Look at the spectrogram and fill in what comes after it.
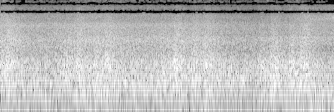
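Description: Sydney Trains Tangara (T set) electric train departing an underground station platform. Its wheels and traction motors make a steady rumble as the carriages pass and the rear of the train draws away into the tunnel.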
